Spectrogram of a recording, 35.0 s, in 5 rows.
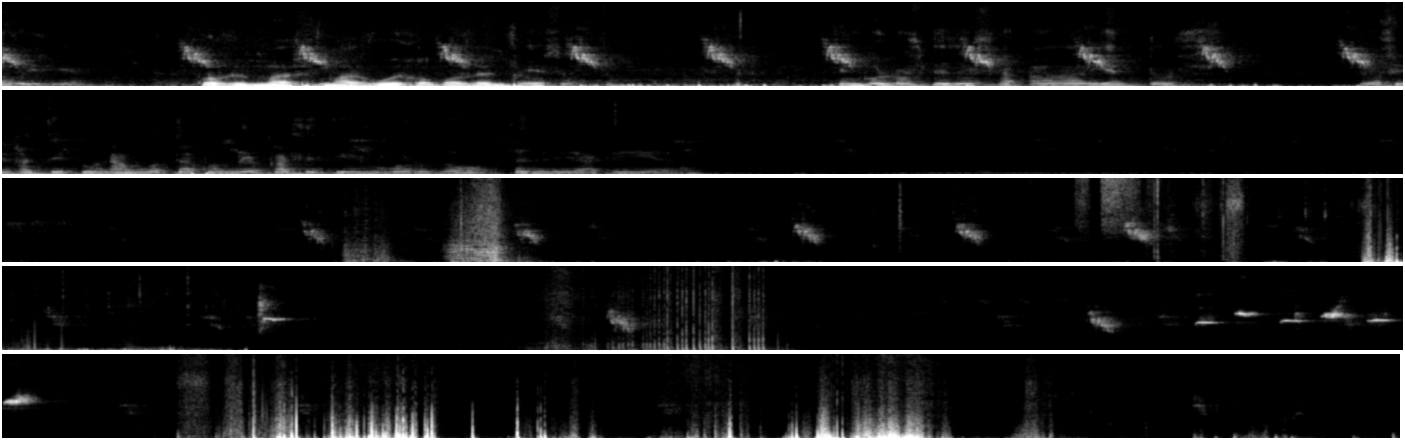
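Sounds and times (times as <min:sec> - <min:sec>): small birds chirping: 0:00.0 - 0:22.8, 0:23.7 - 0:35.0
rustling noise: 0:15.6 - 0:16.7, 0:19.3 - 0:22.2, 0:23.5 - 0:25.1, 0:28.6 - 0:35.0.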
